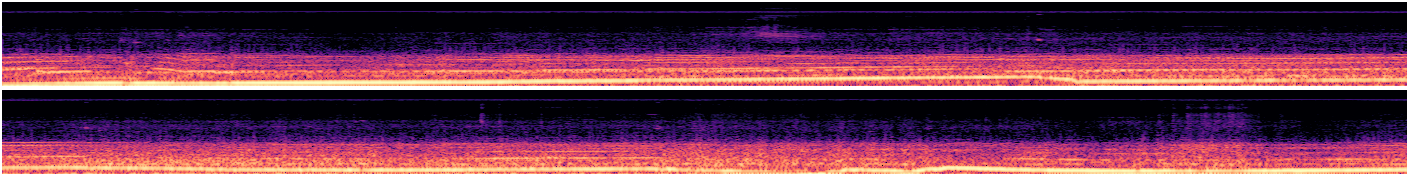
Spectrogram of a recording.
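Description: Race car's engine heard from inside the cabin, pulling hard on a lap: its pitch climbs steadily for about ten seconds, then drops sharply with an upshift and holds level. About two-thirds of the way through it dips and quickly rises again as the driver lifts off and gets back on the throttle.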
